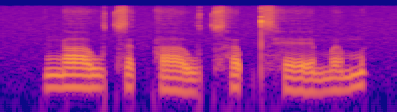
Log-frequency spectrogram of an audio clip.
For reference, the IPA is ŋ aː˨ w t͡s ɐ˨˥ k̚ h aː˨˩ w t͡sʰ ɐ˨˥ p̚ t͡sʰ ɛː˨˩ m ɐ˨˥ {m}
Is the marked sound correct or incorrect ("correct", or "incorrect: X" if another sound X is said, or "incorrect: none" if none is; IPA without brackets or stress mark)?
correct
